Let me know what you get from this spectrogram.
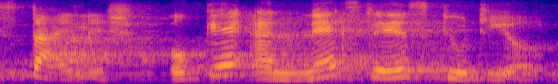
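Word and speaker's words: couturier: Okay, and next is coutier. It is not couture, it is coutier.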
